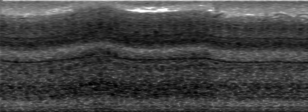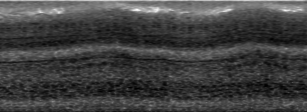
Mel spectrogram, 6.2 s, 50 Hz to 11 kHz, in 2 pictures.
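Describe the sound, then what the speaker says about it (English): A tractor engine idles in the video game Farming Simulator 17, a steady, loud low rumble with a faintly wavering hum, unbroken and with no talking. "How did I get my freaking tractor stuck on a light pole?"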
